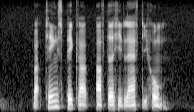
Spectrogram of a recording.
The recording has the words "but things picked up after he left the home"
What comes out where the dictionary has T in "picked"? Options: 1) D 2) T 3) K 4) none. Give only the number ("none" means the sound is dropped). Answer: 4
